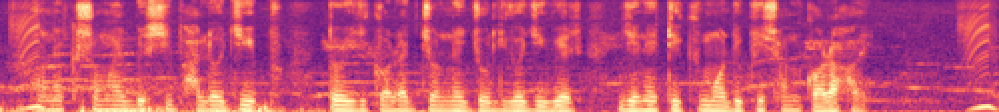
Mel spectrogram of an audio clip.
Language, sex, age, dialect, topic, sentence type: Bengali, male, 18-24, Standard Colloquial, agriculture, statement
